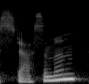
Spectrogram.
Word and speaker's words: stasimon: And then you talk about this concept of the stasimon, mm-hmm. – which I might have pronounced that wrong. – Sounds good to me.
